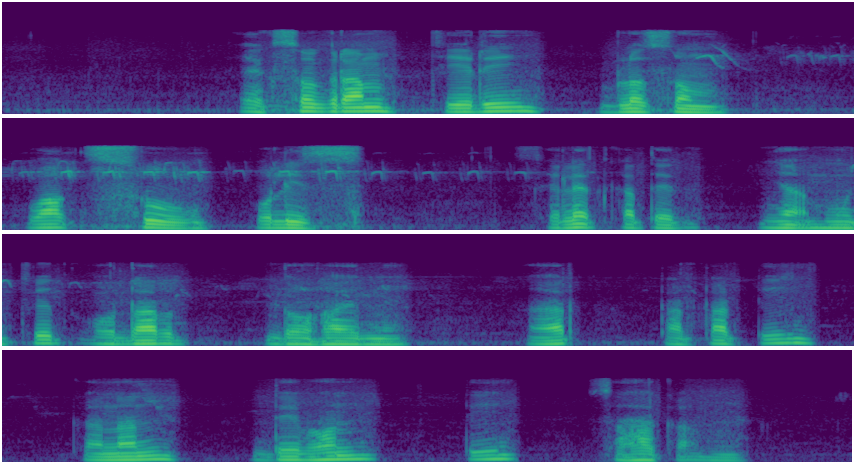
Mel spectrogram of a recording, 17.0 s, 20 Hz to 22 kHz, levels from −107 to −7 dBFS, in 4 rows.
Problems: background sounds at intervals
